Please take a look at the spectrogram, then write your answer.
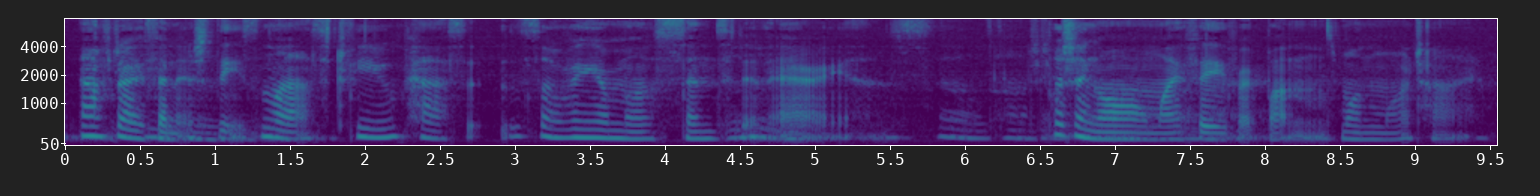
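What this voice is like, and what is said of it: Sultry, seductive low voice. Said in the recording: “my sexy voice”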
